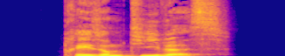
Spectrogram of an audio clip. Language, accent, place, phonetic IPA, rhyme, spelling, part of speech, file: German, Germany, Berlin, [pʁɛzʊmˈtiːvəs], -iːvəs, präsumtives, adjective, De-präsumtives.ogg
- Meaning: strong/mixed nominative/accusative neuter singular of präsumtiv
